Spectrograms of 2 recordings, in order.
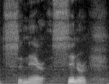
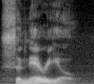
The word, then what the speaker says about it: Synereo: It's spelled Synereo, and I pronounced it Synereo the other day. And actually, the way they pronounce it, because I've been doing a little research on it, and they had some pretty good videos on it, it's called Synereo.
